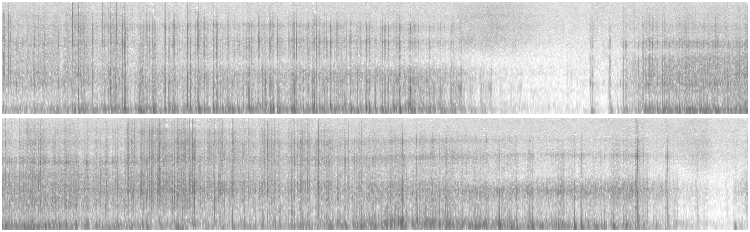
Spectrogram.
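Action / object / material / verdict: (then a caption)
scrape / faux snakeskin synthetic leather sheet / synthetic leather / none. Long acrylic nails scratch a flat black-and-white faux snakeskin synthetic leather sheet held over a microphone, making a dense, bass-heavy crackle of rapid scratches. The scratching pauses briefly near the middle, then resumes just as thick before trailing off at the end.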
